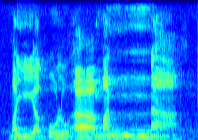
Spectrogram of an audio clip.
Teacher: Ya, kemudian yaqulu dengan amanna itu ada panjang dua harakat atau satu alif, ya, mayyaqulu, amanna. Kemudian amanna itu ada nun tasdid, itu disebut gunnah. Gunnah itu mendengung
